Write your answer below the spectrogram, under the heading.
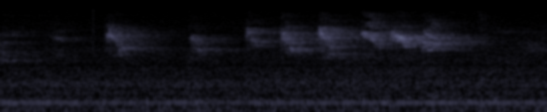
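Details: A rufous-capped warbler, singing a lot to its own reflection on a balcony in breeding season, gives a quick run of high, dry chipping notes that speeds up and clusters over about two seconds, over a steady low electrical hum.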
